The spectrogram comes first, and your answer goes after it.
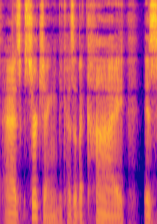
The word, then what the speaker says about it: SearXNG: but at the same time, I've seen other tools that use the chi means that the X is a k sound.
